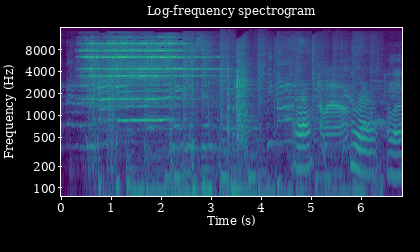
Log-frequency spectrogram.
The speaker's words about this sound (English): The phone rings at the factory.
